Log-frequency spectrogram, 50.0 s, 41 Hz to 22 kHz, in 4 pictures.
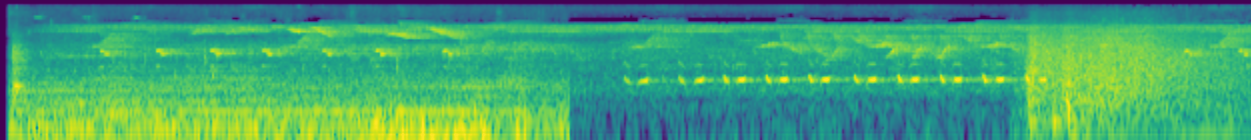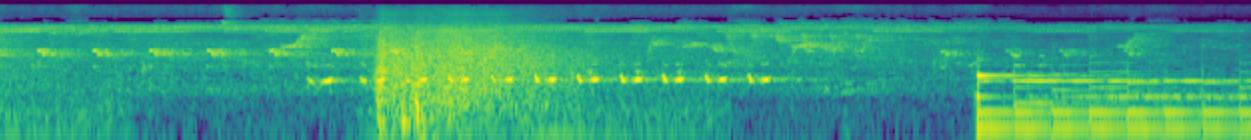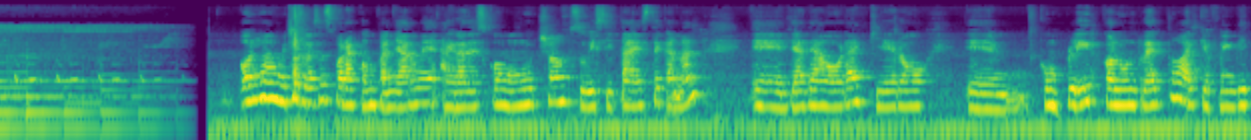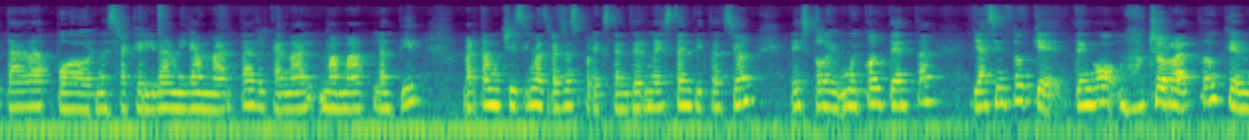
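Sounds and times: low hum: 0.1 - 5.7
bird calls: 0.2 - 10.6, 11.8 - 26.8.

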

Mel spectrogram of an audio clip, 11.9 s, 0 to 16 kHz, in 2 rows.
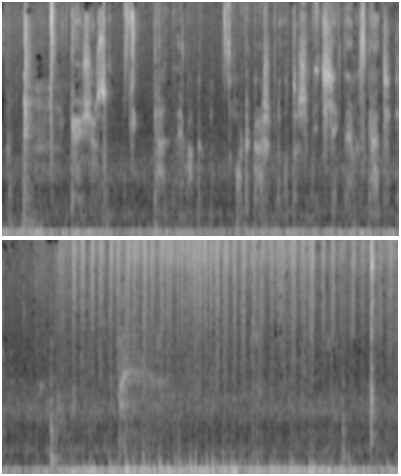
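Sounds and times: hands rubbing and tapping: 6.6 - 11.9.

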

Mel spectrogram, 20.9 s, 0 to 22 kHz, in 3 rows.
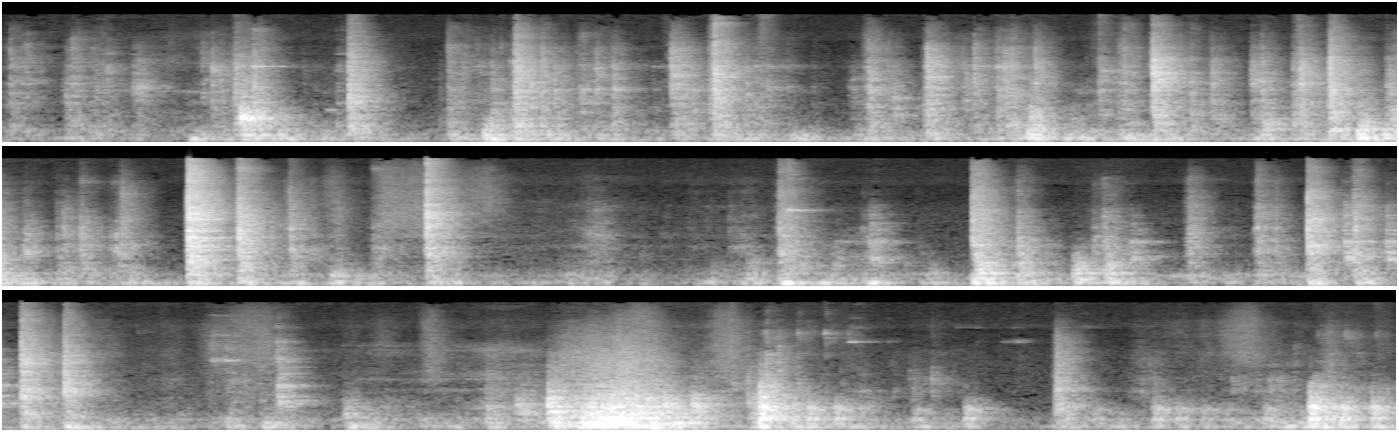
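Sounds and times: small plastic clicks and knocks: 0.0 - 9.3, 10.7 - 14.5.

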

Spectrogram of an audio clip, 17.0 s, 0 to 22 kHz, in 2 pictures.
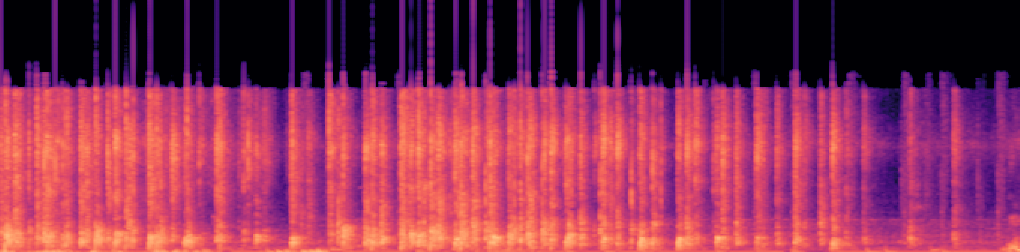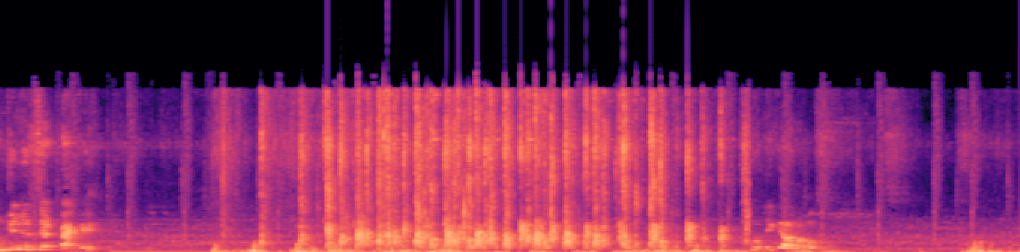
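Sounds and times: people clapping: 0.0 - 8.2, 10.6 - 14.8.

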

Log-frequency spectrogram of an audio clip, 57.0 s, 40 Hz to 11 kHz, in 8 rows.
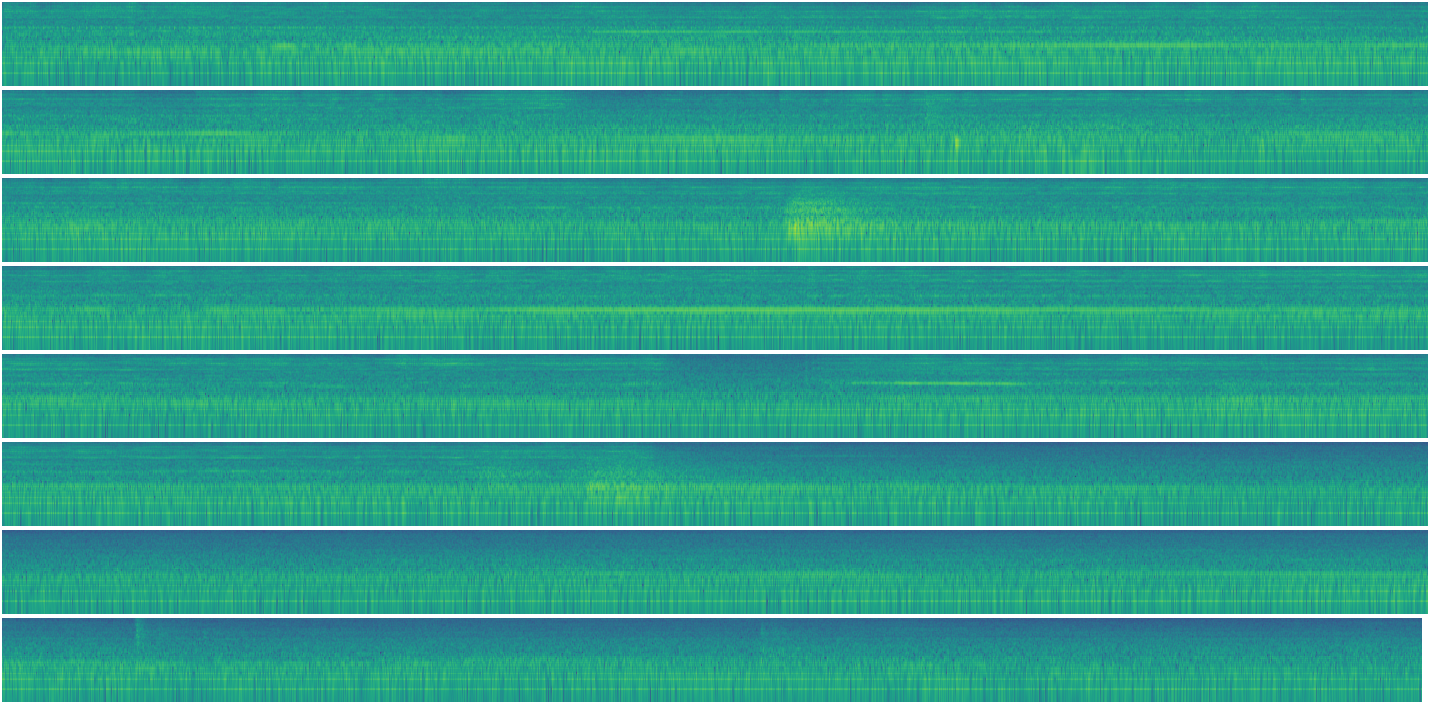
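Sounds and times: crane machinery droning and whining: 0.0 - 57.0
loud metal clank: 18.2 - 18.8.

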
